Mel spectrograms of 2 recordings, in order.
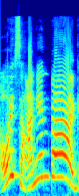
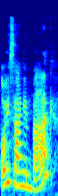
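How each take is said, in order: First: The tune does not sound like a question. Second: The tune sounds like a question. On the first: The speaker calls it wrong. "that's absolutely not the intonation you want to put on it" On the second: The speaker calls it right. "it's supposed to be like, ... because it's a question"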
